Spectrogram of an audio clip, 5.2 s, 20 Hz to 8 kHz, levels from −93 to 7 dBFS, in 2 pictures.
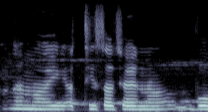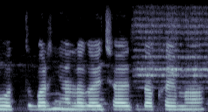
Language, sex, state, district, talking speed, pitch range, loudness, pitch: Maithili, female, Bihar, Supaul, 140 wpm, 240-250 Hz, -17 LUFS, 245 Hz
